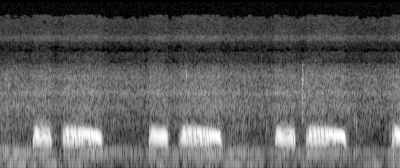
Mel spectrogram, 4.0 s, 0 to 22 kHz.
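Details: Loud coos from a muscular decoy pigeon, short-long paired phrases repeated about every 1.2 seconds, the longer note sliding slightly downward, four phrases in all.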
